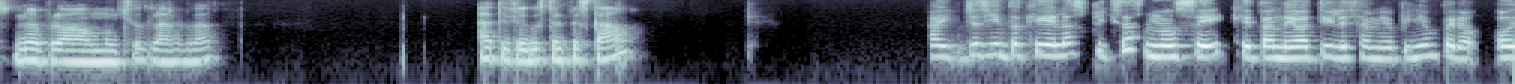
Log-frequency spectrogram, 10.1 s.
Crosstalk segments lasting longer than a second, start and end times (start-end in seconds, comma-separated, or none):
none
